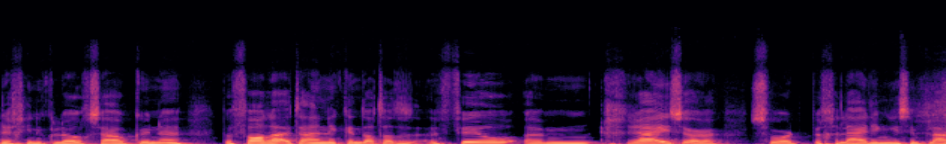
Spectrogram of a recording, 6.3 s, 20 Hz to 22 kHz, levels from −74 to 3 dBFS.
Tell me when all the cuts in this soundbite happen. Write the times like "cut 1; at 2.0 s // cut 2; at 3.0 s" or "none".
none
